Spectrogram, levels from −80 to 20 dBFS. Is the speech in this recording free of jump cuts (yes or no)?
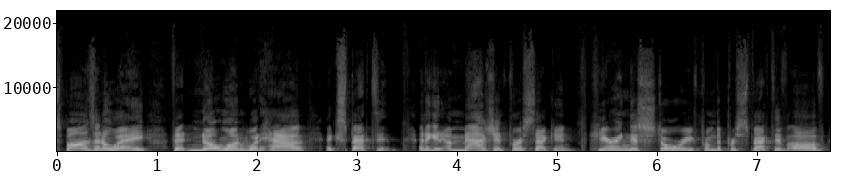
no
